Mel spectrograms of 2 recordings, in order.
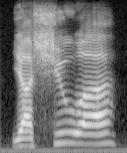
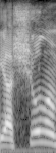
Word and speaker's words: Yeshua: into the Promised Land Yahshua who was correctly Yeshua Limbaugh and Caleb who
